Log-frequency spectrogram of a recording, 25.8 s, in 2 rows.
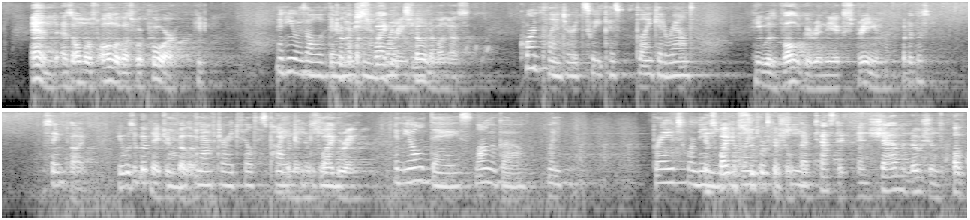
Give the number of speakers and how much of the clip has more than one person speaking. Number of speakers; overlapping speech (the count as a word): two, about 17%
